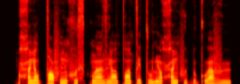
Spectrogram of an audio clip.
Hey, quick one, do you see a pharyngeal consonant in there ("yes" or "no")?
yes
